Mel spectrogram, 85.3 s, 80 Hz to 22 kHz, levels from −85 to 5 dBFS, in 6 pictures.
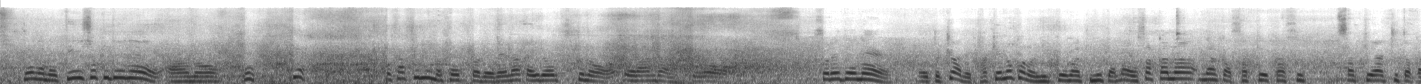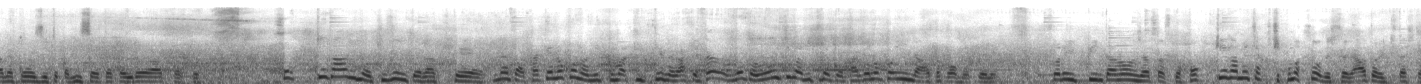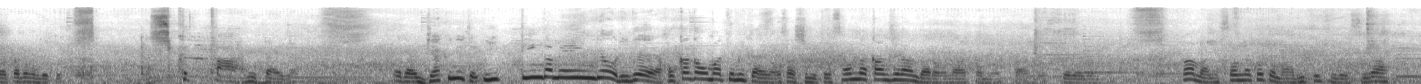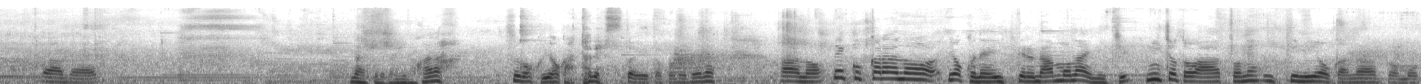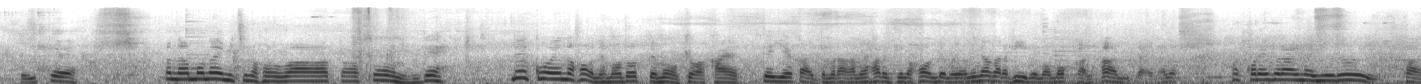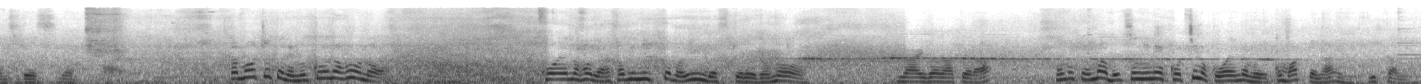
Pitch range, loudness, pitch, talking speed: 165-245 Hz, -20 LUFS, 195 Hz, 340 characters per minute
